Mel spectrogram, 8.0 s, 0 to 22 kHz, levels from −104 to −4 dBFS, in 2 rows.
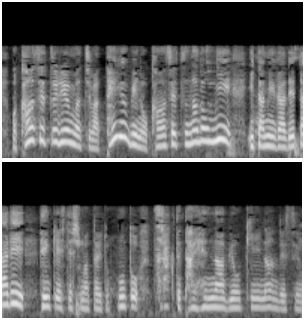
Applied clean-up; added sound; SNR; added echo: neural mask model Resemble Enhance denoiser.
